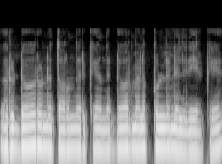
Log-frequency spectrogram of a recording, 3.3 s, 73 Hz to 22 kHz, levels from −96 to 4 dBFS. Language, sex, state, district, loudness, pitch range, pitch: Tamil, male, Tamil Nadu, Nilgiris, -13 LUFS, 125-130 Hz, 130 Hz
